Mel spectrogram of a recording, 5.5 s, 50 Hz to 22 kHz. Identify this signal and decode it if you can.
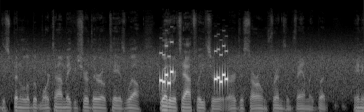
Five-tone selective call (EEA), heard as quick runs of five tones, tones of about 40 ms, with speech in English. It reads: 32719 45274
